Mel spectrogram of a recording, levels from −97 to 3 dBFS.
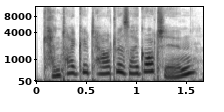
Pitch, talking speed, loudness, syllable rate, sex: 275 Hz, 285 wpm, -17 LUFS, 5.3 syllables/s, female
